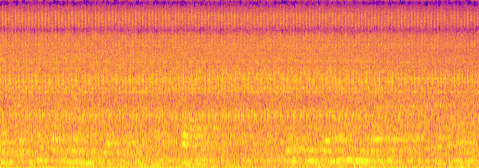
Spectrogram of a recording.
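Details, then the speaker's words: Maruti Baleno warming up from a winter cold start as oil circulates: RPM dropped to an even, settled low idle hum, noise gone; normal warm idle. "देखो down होने लगे RPM देखो देखो अब आवाज सुनो देखो बिलकुल लो हो जाएगा बिलकुल साउंड भी आनी बंद हो जाएगी"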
